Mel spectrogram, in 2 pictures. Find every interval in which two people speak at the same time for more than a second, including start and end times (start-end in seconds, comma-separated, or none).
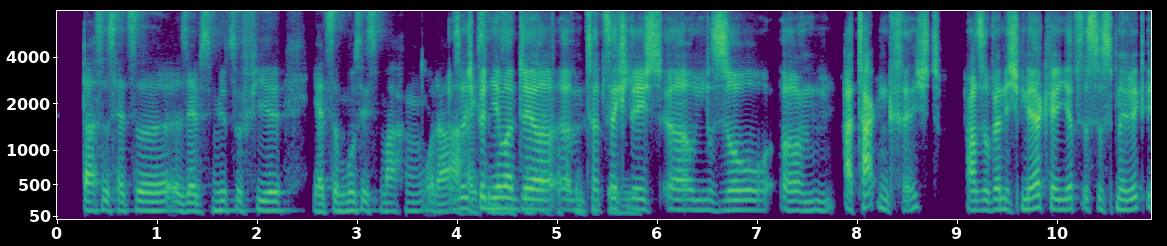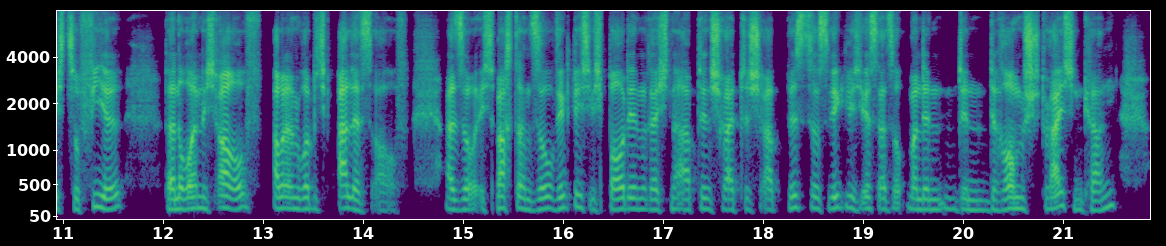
3.9-5.8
